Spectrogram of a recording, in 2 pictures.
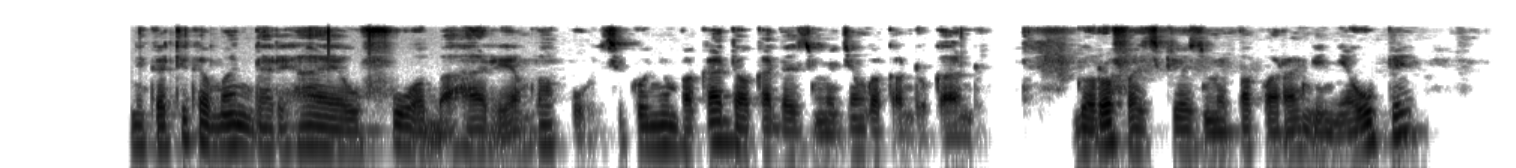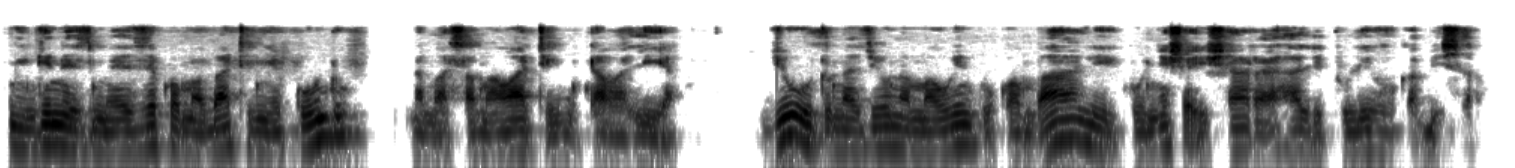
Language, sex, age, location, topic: Swahili, male, 25-35, Mombasa, government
